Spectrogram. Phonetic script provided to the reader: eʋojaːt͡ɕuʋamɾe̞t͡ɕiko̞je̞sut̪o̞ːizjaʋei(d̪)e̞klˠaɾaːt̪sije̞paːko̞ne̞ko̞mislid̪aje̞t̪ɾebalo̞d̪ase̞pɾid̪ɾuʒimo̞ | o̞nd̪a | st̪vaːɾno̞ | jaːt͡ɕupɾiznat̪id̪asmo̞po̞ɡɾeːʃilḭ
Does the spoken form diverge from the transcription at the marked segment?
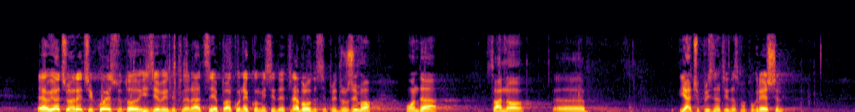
no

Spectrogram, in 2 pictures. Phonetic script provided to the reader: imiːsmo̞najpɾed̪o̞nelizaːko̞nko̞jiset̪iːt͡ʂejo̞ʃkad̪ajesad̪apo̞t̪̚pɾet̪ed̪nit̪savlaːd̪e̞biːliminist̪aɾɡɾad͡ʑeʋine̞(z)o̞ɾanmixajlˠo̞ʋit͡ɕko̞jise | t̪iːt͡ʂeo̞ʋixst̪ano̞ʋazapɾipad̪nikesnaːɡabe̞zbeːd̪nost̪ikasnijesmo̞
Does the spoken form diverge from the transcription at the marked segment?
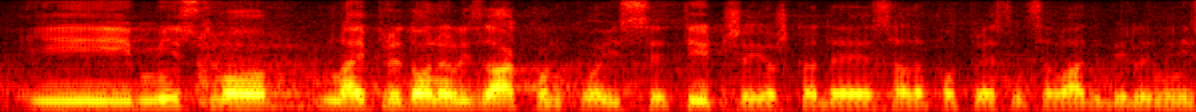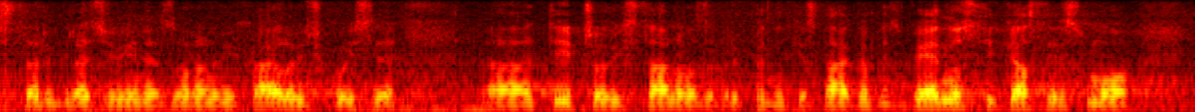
no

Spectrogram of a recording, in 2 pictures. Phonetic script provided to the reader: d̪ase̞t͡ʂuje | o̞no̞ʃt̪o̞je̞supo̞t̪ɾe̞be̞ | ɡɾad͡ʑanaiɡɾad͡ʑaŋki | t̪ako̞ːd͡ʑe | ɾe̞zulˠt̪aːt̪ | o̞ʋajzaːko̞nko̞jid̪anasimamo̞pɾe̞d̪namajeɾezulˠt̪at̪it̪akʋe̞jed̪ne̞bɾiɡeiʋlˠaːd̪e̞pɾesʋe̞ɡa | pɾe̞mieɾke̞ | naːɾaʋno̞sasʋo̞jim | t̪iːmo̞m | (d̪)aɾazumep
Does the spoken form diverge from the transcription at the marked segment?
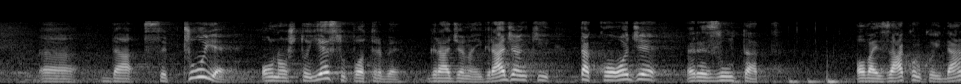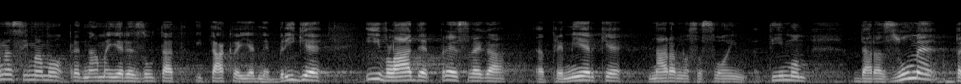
no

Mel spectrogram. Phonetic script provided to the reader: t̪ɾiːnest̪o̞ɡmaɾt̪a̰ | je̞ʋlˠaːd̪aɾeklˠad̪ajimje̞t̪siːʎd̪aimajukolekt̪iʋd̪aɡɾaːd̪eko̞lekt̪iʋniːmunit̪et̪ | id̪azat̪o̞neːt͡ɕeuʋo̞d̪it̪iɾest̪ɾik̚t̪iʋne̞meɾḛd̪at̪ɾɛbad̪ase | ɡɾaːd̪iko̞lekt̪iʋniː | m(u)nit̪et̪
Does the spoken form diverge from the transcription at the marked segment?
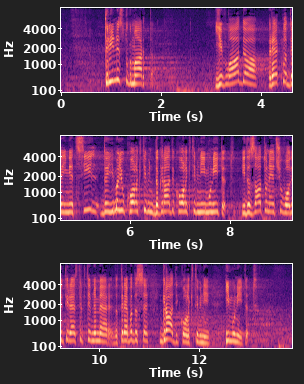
no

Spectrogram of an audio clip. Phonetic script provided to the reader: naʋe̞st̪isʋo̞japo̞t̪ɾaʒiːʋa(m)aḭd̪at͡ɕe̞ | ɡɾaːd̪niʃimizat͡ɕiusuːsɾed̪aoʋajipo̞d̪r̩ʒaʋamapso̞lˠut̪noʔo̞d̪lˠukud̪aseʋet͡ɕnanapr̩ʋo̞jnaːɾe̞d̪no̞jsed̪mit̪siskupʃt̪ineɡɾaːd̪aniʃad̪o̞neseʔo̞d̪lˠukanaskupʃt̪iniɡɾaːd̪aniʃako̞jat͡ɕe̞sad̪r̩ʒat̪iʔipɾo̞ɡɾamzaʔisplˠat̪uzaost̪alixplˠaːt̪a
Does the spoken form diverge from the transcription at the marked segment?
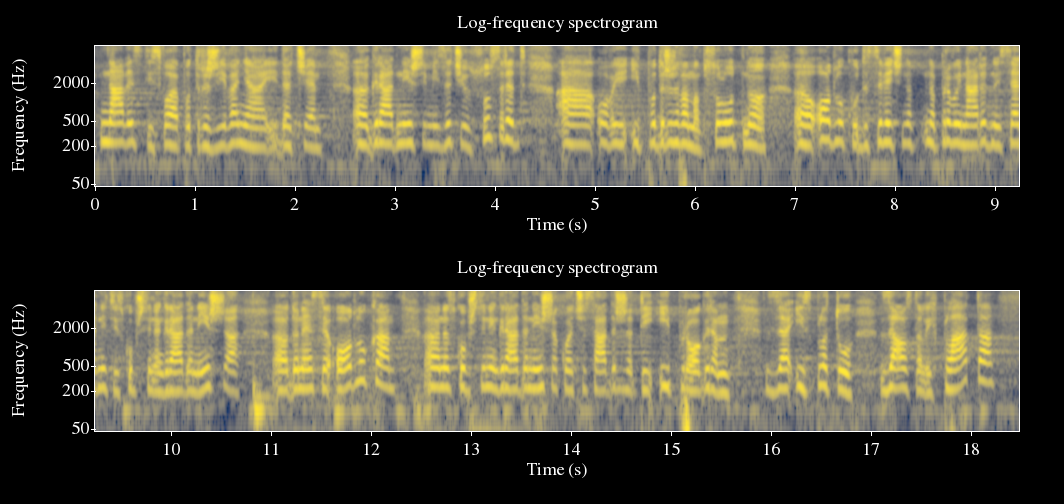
yes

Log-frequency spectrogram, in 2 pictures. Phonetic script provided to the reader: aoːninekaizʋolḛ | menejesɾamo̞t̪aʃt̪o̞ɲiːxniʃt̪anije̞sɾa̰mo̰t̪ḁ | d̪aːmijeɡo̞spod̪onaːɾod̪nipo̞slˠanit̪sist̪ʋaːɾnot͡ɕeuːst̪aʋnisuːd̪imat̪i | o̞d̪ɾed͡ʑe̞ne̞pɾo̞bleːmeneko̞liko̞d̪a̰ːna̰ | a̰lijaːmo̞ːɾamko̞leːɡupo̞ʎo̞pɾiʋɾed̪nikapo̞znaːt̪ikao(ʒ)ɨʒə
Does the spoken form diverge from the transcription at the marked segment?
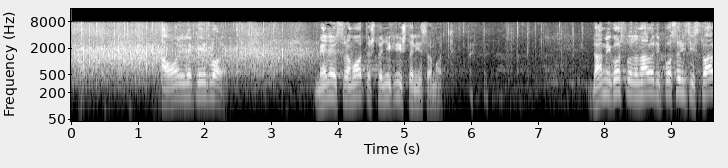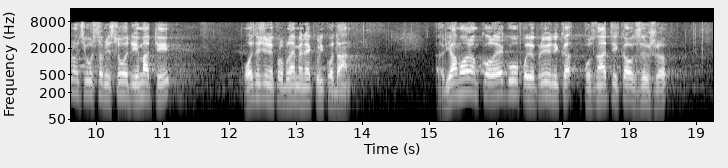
yes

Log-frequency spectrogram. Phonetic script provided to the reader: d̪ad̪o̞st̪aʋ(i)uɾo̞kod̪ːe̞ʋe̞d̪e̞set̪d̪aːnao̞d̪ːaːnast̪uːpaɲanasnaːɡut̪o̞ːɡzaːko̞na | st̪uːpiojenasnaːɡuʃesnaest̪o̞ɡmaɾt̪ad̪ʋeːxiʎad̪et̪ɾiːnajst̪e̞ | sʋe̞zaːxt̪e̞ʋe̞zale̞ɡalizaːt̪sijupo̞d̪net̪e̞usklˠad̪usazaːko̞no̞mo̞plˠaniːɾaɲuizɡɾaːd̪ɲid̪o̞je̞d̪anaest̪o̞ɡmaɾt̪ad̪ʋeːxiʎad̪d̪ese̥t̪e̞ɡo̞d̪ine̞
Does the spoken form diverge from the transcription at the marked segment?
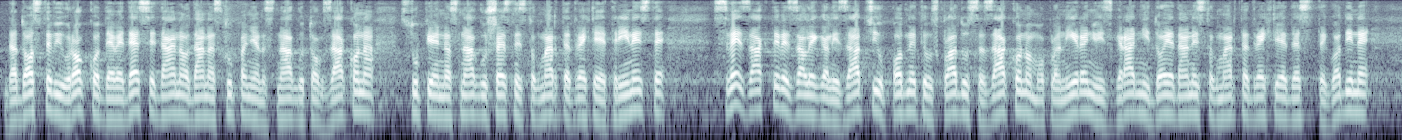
no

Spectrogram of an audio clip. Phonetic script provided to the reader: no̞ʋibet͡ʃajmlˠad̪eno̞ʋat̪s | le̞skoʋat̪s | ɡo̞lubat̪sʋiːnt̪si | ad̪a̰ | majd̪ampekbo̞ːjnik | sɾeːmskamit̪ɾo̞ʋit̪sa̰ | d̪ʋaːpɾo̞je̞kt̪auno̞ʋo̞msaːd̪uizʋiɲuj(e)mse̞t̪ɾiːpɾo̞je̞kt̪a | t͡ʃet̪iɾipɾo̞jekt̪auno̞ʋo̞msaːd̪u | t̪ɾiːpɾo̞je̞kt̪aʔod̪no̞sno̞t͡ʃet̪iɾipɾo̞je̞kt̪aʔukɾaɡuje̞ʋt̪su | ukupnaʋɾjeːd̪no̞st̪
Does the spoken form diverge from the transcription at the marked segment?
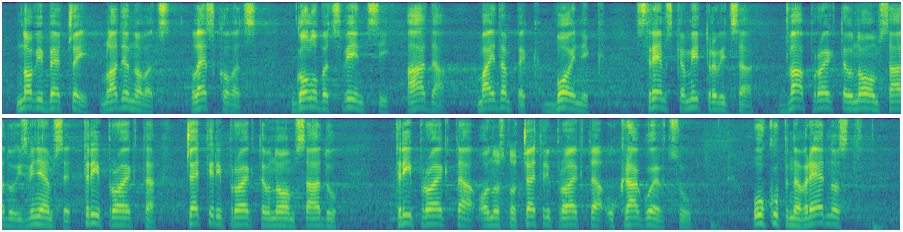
yes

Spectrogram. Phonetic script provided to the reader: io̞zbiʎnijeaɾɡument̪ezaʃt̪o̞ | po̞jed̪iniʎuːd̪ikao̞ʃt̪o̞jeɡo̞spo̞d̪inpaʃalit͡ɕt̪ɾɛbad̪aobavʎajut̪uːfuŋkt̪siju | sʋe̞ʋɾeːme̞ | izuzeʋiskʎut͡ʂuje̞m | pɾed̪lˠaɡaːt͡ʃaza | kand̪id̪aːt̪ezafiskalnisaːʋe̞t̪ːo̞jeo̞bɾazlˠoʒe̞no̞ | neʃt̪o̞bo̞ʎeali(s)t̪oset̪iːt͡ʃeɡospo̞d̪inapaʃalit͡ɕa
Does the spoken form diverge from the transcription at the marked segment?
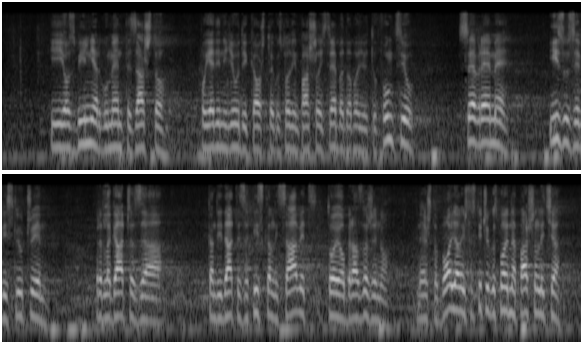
yes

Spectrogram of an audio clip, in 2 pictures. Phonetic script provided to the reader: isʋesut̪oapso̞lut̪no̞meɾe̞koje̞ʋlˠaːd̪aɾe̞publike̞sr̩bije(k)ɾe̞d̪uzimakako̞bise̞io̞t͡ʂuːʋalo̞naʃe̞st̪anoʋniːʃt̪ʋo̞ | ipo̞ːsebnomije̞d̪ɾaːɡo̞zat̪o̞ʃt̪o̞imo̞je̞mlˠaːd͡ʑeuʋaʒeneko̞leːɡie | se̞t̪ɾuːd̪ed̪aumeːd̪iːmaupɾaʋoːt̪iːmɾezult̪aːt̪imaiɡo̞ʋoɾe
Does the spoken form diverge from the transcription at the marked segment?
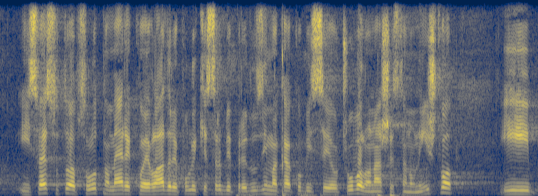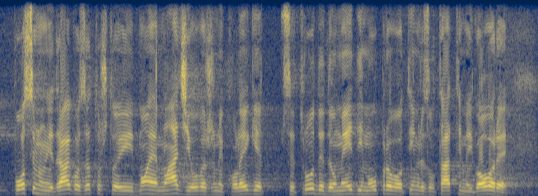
yes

